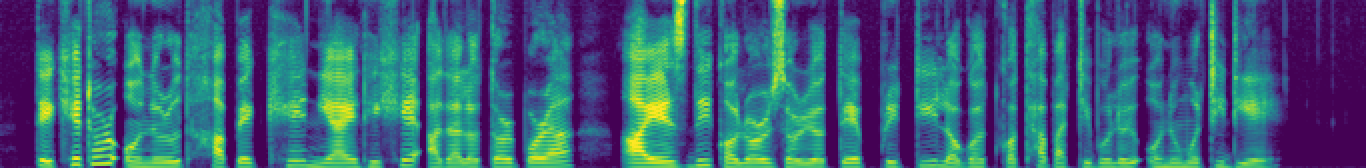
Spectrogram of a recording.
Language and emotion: Assamese, neutral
